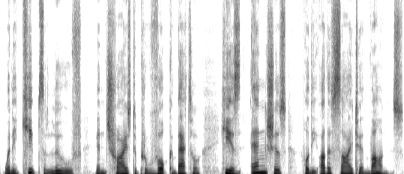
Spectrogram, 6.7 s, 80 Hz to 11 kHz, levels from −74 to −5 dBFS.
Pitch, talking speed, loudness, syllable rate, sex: 145 Hz, 170 wpm, -19 LUFS, 4.7 syllables/s, male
